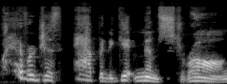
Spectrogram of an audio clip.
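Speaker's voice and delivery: slight, put-on Southern accent. Retelling what a strength coach told him: imitating Parker's Southern accent. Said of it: "he had this, like, Southern accent".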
